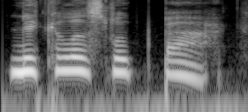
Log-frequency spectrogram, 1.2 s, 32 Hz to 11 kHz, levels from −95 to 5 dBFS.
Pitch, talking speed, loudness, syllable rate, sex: 240 Hz, 145 wpm, -17 LUFS, 5.5 syllables/s, female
